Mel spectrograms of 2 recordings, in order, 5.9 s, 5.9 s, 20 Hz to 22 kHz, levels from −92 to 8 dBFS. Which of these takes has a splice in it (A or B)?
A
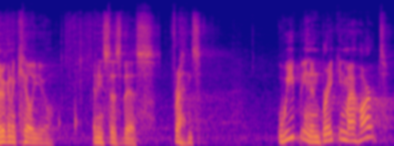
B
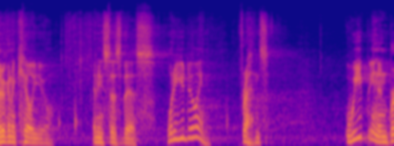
A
